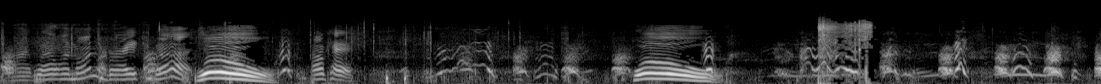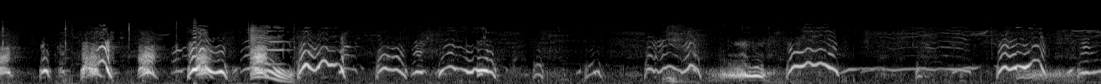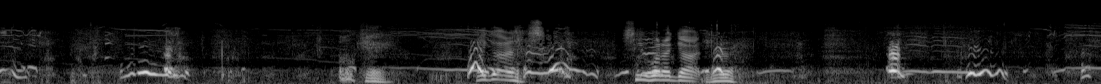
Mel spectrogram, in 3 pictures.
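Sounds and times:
dogs barking and whining: 0:00.0 - 0:03.0, 0:04.2 - 0:33.0.

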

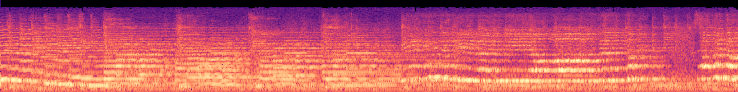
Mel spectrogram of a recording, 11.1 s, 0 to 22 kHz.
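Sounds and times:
sustained instrumental accompaniment: 0:00.0 - 0:11.0
choir singing: 0:01.5 - 0:11.0.

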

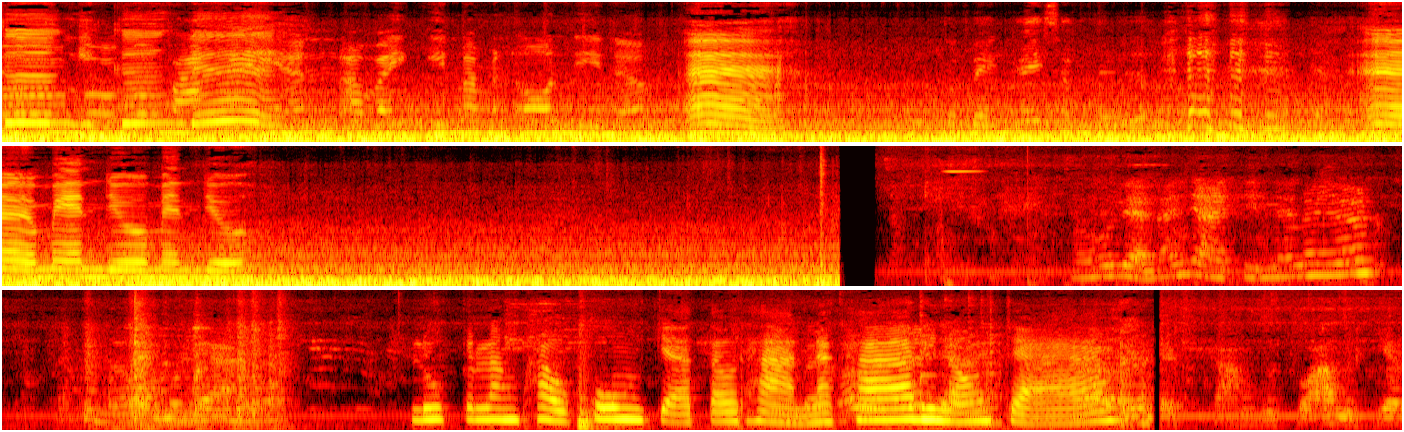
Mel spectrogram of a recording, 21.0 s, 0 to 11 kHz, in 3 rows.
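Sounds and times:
voices talking: 0:00.0 - 0:04.0, 0:04.7 - 0:08.3
car road and engine rumble: 0:00.0 - 0:11.2.

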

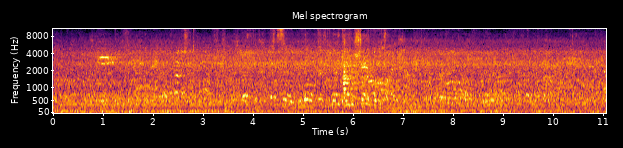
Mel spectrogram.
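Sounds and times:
low street rumble: 0:00.0 - 0:11.0.

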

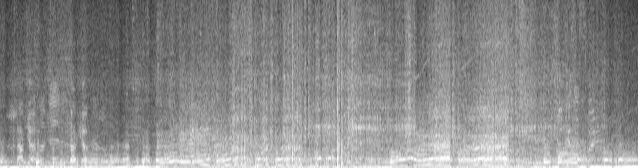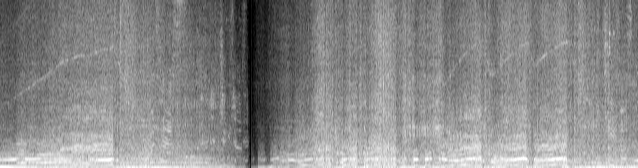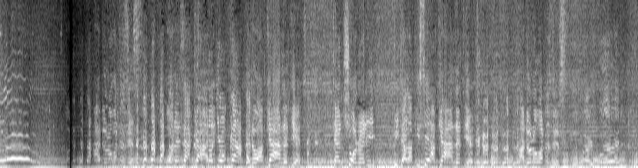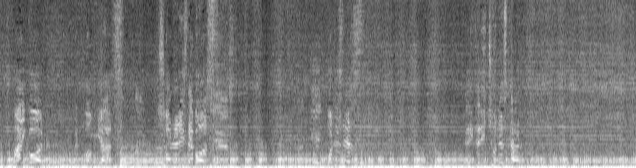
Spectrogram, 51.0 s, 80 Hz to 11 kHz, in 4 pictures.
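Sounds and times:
rotary engine revving through gears: 0:00.0 - 0:25.5, 0:35.1 - 0:51.0.

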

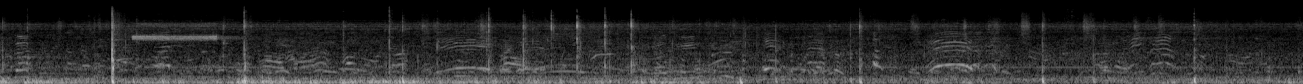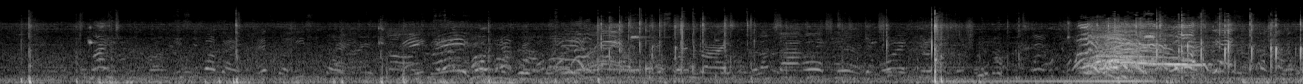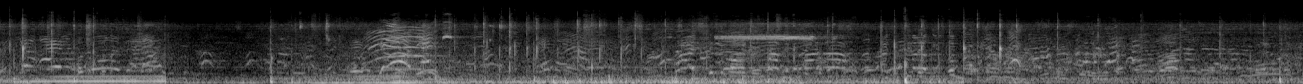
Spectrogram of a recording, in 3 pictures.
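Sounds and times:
players calling out: 0:21.7 - 0:27.8, 0:28.7 - 0:32.0.

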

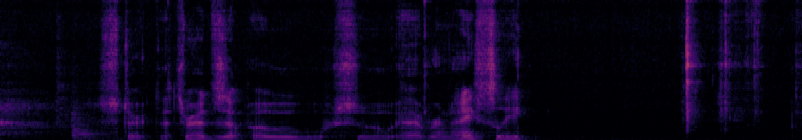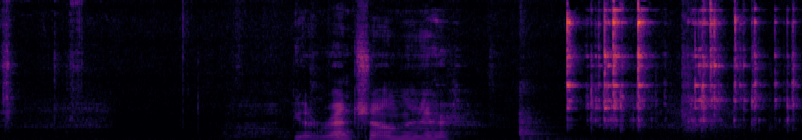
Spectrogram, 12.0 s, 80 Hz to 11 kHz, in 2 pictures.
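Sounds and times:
wrench clinking on metal fitting: 0:10.3 - 0:12.0.

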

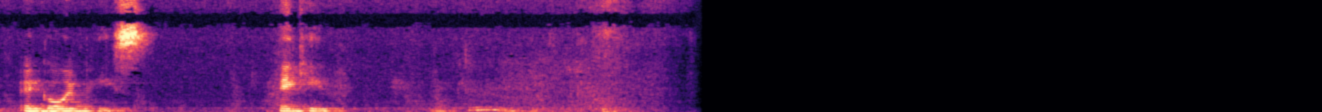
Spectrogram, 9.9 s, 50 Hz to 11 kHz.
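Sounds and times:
faint low voice murmur: 0:03.2 - 0:04.6.

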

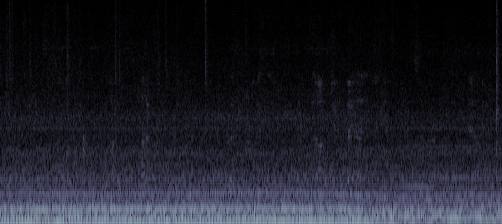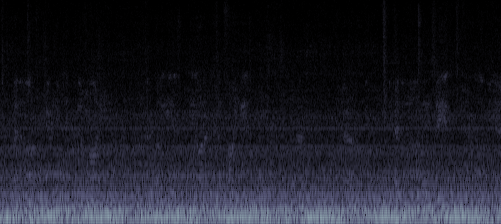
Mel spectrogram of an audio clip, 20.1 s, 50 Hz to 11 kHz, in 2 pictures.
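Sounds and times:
diesel engine rumble: 0:00.0 - 0:20.0.

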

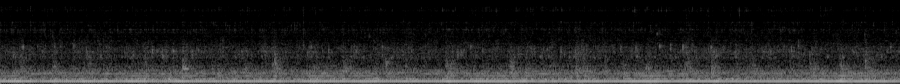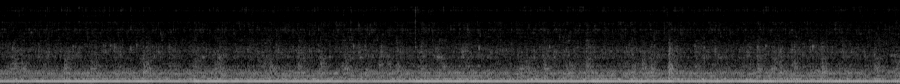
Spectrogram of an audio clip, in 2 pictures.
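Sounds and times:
washing machine hum: 0:00.0 - 0:18.0
water and laundry sloshing: 0:00.0 - 0:18.0.

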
